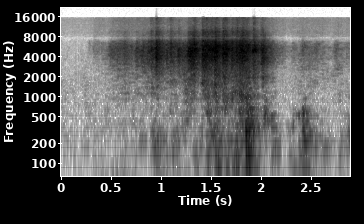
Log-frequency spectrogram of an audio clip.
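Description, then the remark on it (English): A puppy scrabbles and shuffles, a busy rustling patter of paws and small bumps that swells for a couple of seconds and then trails off. No one speaks. “This little puppy is going to kill me.”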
